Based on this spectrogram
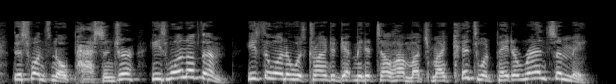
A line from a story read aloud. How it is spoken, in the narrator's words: the man was shouting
